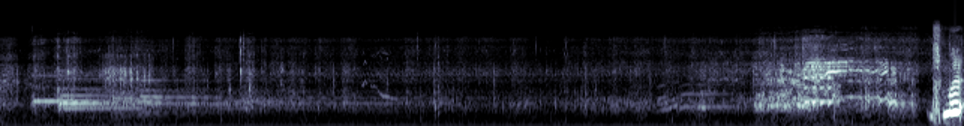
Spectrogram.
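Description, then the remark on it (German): Horses whinny and neigh, with harmonic calls early on and a louder burst near the end, mixed with faint background sounds and a sharp noise at the close. “Scheiße, der Love Glitch funktioniert bei Pferden ja nicht. Die werden durch das Pfeifen hier angelockt.”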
